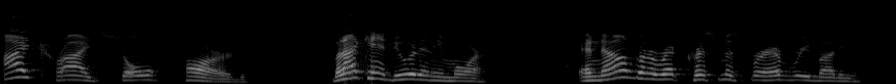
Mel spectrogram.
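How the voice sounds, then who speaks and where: A man's voice: sits high, unhurried. A man voicing a small boy who talks through tears, choked and sniffling. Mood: sobbing. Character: upset little boy, tearful and stubborn.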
